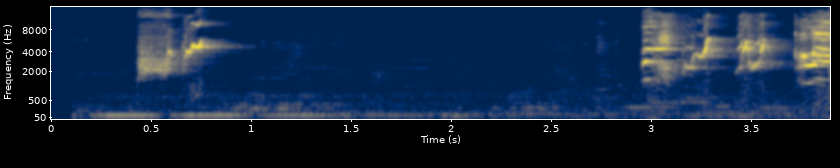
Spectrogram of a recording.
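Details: Orange-headed thrush in vigorous full song: a short bright scratchy burst of high twittering notes, a long pause with a faint low hum, then a dense run of rapid, varied, high chattering phrases.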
